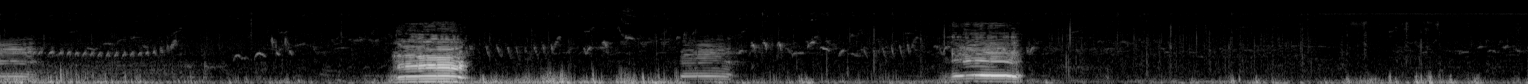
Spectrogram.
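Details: Herded cattle crossing a river on the way to the pen give two loud, short bellowing moos several seconds apart, with a faint earlier call, over rustling, splashing background noise and faint bird chirps.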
